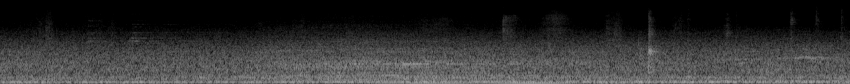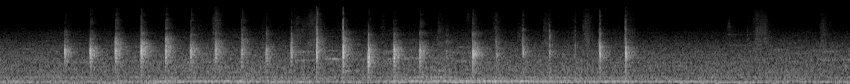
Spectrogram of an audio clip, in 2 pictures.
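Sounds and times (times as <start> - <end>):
hands slapping on head: 6.4 - 6.9, 9.1 - 15.0.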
